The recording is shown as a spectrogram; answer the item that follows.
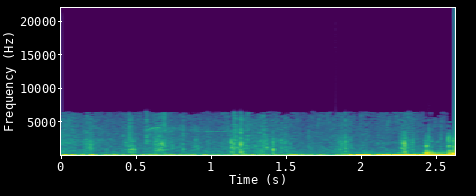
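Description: Footsteps of people walking along a woodland trail, an irregular run of soft crunching steps that grows louder toward the end.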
